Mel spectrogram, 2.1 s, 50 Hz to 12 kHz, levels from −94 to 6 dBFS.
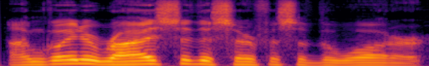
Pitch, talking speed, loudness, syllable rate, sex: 145 Hz, 280 wpm, -16 LUFS, 6.3 syllables/s, male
